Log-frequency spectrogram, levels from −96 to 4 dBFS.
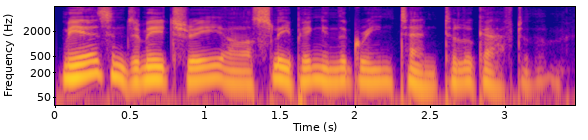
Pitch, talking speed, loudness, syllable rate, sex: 120 Hz, 225 wpm, -18 LUFS, 5.5 syllables/s, male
